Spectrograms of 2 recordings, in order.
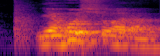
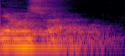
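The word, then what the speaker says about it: יהושע: 여호수아가 히브리어로 읽으면 어떻게 되냐면 이렇게 불러요. 예호수아라고 불러요. 예호수아라고.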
